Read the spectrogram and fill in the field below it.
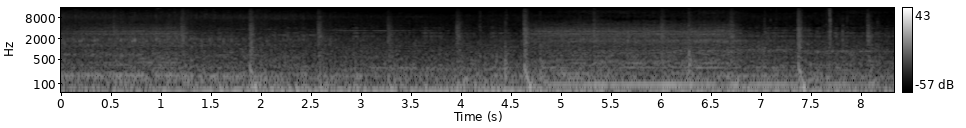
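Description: A car drives along with a steady engine rumble and road noise, a continuous close hum with faint clicks and rattles over it and no voices heard.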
